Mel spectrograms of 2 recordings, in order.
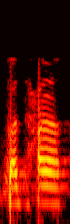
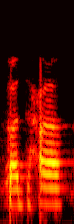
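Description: Both takes have the same delivery.

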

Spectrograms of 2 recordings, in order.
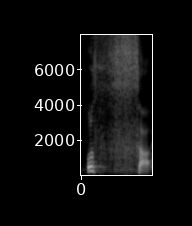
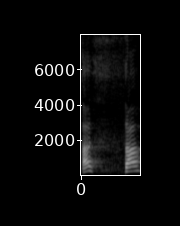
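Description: First: The consonant is a hissing s sound. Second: The consonant is a soft th sound. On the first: The speaker calls it wrong. "سا کا مخرج پہ زبان رکھتے ہیں, وہاں سے پڑھتے ہیں ... یہ غلط کر دیتے" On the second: The speaker calls it right. "تو ایسا نہیں کرنا"

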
